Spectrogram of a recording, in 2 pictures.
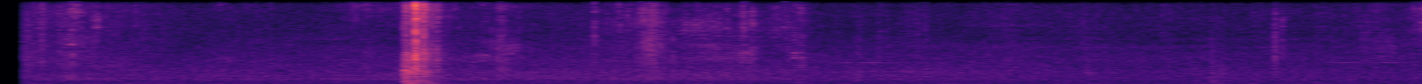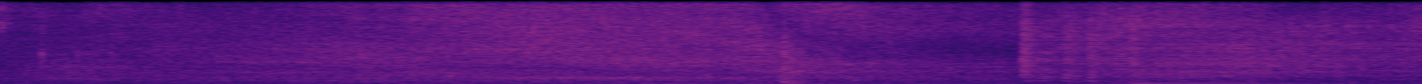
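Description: Outdoor parking-lot ambience with steady car and traffic noise, broken by one sharp knock about two seconds in and a softer one later.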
